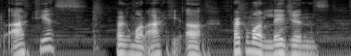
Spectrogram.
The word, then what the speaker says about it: Arceus: He sounds better like if you pronounce it Arceus. Is that how you pronounce it? No, you're right. It's Arceus. Arceus. That's how they pronounce it from the event, but Arceus sounds way better.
